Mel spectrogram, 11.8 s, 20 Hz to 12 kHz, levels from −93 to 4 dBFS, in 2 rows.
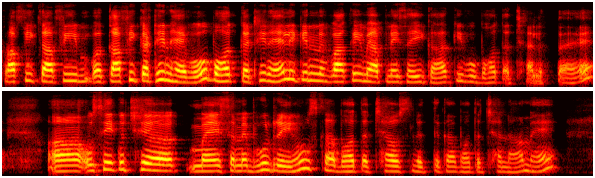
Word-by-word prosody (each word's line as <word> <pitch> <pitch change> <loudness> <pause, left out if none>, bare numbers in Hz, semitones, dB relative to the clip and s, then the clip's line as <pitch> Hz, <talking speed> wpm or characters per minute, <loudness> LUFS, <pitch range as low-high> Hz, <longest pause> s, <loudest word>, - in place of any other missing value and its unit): काफ़ी 235 +5 +1
काफ़ी 250 +3 +3
म 245 -2 -1
काफ़ी 245 +5 +4
कठिन 285 +4 +4
है 230 -5 +4
वो, 210 - +2
बहुत 255 -4 +4
कठिन 240 +5 -1
है 240 +4 +3
लेकिन 305 -5 -1
वाक़ई 235 +4 +3
में 245 -3 +1
आपने 230 +1 -1
सही 225 0 -5
कहा 200 -1 -4
कि 270 - -9
वो 230 -2 -8
बहुत 205 0 -10
अच्छा - - -11
लगता - - -13
है 390 - -6 0.5
अ, 220 +1 +3
उसे 275 +5 0
कुछ 285 +1 -6 0.6
मैं 220 0 +4
इस 220 0 -7
समय 225 -1 -1
भूल 275 +3 +1
रही 215 -4 0
हूँ 300 +9 -1
उसका 300 -8 -3
बहुत 210 0 -2
अच्छा 210 +1 -4
उस 205 0 -4
नृत्य 195 +1 -10
का 200 -1 -6
बहुत 185 -1 -12
अच्छा 185 +2 -13
नाम 195 +4 -11
है 210 +11 -7
अ, 370 -1 -25
230 Hz, 215 wpm, -25 LUFS, 210-270 Hz, 0.6 s, काफ़ी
